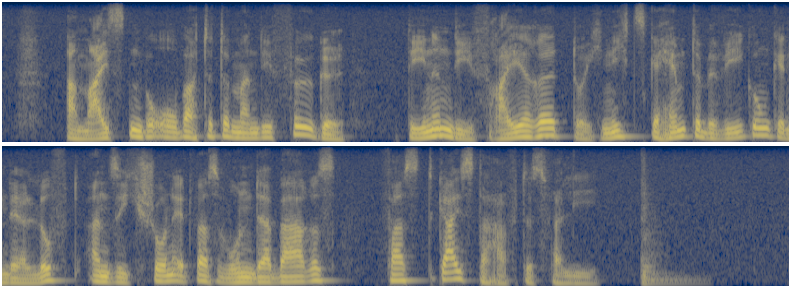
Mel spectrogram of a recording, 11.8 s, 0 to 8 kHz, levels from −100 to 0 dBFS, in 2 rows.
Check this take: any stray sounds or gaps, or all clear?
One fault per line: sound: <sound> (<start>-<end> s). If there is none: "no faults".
sound: thud (10.7-11.2 s)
